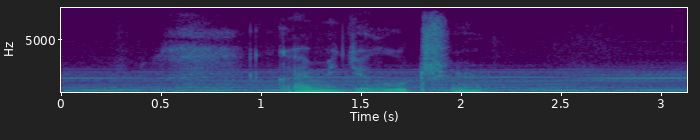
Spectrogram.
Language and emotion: Russian, neutral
